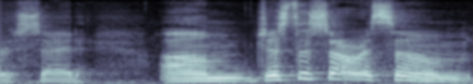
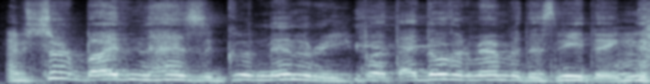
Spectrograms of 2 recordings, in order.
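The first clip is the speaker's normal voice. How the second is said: put-on Putin-style Russian accent, a bit higher; deadpan Russian accent, slightly raised; 6 semitones higher, 4 dB louder than usual. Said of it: "I guess I do the Russian accent".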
